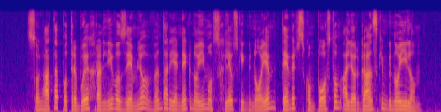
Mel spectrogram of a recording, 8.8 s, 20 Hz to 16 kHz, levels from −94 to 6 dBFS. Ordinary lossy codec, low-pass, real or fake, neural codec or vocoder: none; 10.8 kHz; real; none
